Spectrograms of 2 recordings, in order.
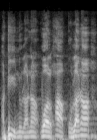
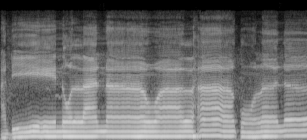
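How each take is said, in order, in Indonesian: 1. Dibacakan dengan semangat yang lantang dan hidup. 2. Dibacakan pelan dengan sedikit semangat. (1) "Jadi semangat bacanya tentara-tentara Mesir" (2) "Pindah ke Indonesia versinya lain"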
